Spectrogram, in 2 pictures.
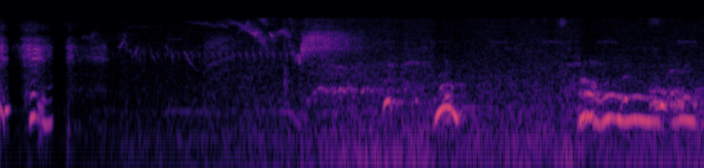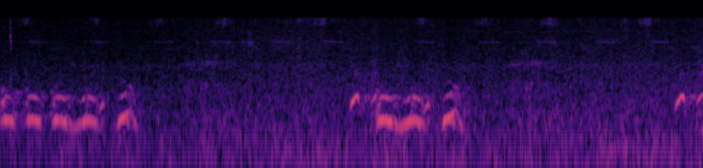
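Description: A brief shimmering sweep about two seconds in. Then, over a steady background hiss, a wavering animal call sounds twice: a long quivering call around the middle and a shorter one near the end.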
